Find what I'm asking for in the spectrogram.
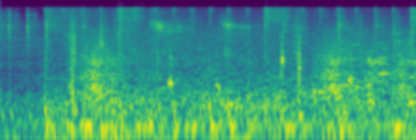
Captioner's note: whooshing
